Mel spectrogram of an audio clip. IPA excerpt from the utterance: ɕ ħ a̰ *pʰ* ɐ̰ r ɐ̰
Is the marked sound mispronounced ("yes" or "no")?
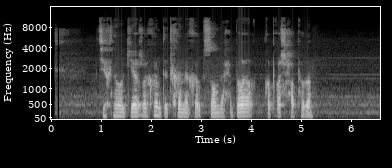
no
